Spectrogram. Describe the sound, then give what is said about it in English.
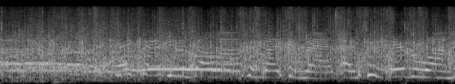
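Sustained, loud applause from a crowd on the show The Cheap Seats, a dense wash of clapping that holds steady throughout, with cheering and whooping voices rising above it. “I reckon that an applause might be...”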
